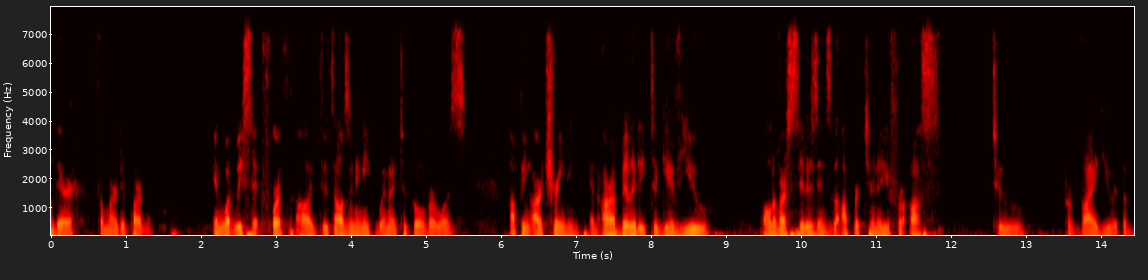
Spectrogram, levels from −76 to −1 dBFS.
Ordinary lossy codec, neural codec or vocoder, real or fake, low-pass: Opus, 16 kbps; codec, 16 kHz, 1.1 kbps, Voila-Tokenizer; fake; 7.2 kHz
